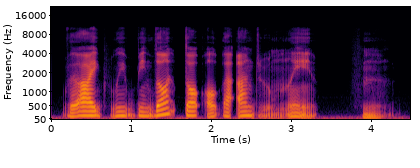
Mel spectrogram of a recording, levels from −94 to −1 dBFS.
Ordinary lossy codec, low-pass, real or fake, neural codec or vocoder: none; none; fake; autoencoder, 22.05 kHz, a latent of 192 numbers a frame, VITS, trained on many speakers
